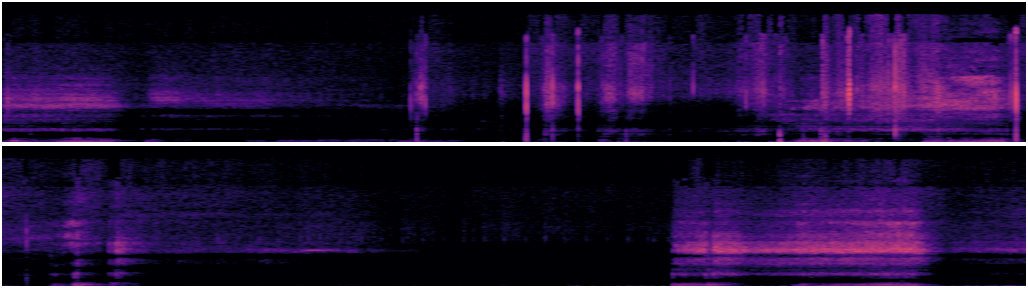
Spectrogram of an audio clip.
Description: snoring american bulldog puppy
